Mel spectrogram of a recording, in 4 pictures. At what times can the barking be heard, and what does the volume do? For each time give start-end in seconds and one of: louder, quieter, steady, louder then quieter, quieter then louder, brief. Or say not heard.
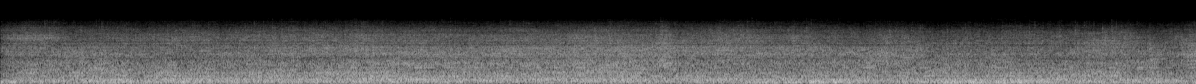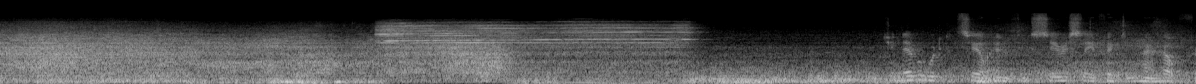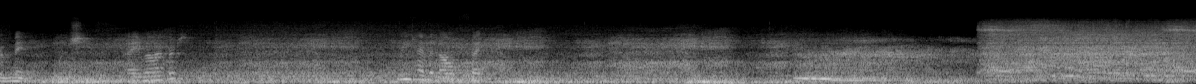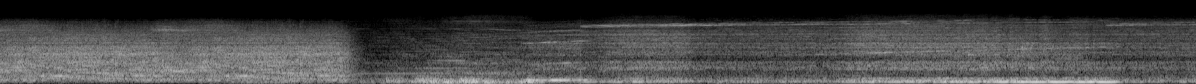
not heard.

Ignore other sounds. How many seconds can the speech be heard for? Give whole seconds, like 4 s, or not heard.
6 s.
